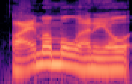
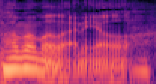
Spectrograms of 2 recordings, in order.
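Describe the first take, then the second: First: It is read in a plain, normal voice. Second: It is said in a creaky put-on voice.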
